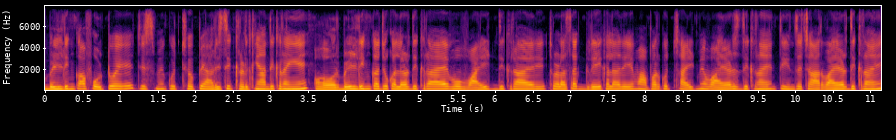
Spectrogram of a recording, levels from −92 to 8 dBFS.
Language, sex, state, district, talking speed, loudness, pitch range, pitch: Hindi, female, Bihar, Darbhanga, 240 wpm, -15 LUFS, 205-220 Hz, 215 Hz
